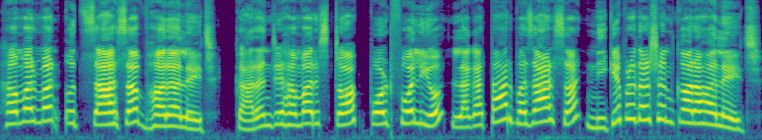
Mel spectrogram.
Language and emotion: Maithili, happy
